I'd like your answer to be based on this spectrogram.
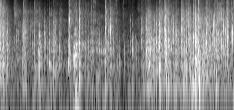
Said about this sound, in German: Ey, während du guckst, öffne ich diese, öffne ich diese Tüte Torres Selecta Trüffel Negra Chips.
